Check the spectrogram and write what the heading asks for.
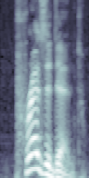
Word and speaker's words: president: John writes, Buck, you aired on Noble Gold Radio ad with presence rather than the correct three-syllable statement of president.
